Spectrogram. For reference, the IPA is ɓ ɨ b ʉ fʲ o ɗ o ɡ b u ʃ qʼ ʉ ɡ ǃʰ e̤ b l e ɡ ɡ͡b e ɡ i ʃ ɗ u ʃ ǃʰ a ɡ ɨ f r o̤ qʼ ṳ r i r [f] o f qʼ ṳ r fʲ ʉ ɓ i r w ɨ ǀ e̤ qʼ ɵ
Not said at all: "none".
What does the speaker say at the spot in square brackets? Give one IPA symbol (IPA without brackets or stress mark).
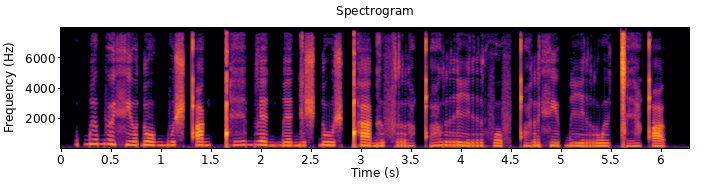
f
